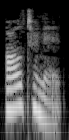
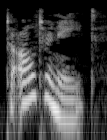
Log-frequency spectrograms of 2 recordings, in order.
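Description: First: "Alternate" ending in a reduced "nit"; "Alternate" said AL-ter-nit; adjective pronunciation. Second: "alternate" ending in a full "nate"; "alternate" said AL-ter-nate; verb pronunciation. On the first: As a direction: weaken the last syllable of "Alternate". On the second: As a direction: give the last syllable of "alternate" a long A. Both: Shown as a demonstration. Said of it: "regular transitions of adjectives and verbs".

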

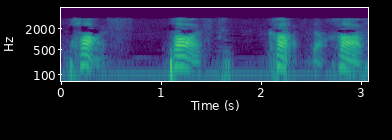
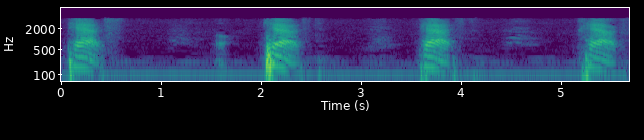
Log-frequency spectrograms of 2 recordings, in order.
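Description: First: British "Pass", "past", "cast", "half" with a broad open ah vowel; teacher modelling the British vowel; British pronunciation. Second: American "Pass", "cast", "half" with a flat short a like "pess"; teacher modelling the American vowel; American pronunciation. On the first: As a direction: spell out the British ah in each word. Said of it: "非常典型的英国人的读法". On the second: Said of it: "美国人会怎么来读". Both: Shown as a demonstration.

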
